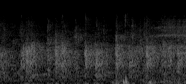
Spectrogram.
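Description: An audience applauds in a dense, steady wash of many hands clapping together, holding at an even, moderate loudness for about two seconds with small surges along the way.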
